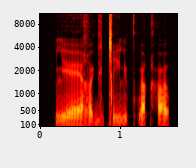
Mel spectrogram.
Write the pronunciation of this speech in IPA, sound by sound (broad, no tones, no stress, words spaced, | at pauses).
lʲɛːʁɵ ɡʲoǀilʲɵ kʷʼeqʰo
